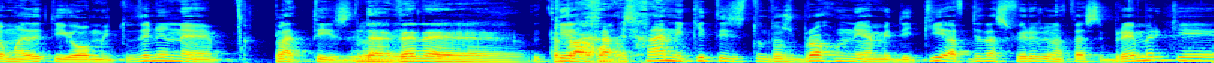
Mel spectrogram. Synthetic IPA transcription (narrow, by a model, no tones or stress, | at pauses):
omɐðit̪iio̞mit̪uðenine̞ | plɐt̪izðḭlɐneðene | eelɐɐxɐniecit̪ist̪ont̪ozbɾo̞xoniɐmind̪iciɐfd̪et̪ɐsfiɾizunɐft̪ɐst̪ibɾemeɾce̞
